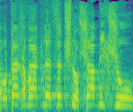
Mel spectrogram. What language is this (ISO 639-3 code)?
heb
